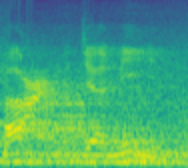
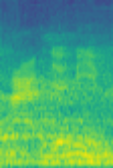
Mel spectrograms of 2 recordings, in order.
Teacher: ingat hamzah ada di tenggorokan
